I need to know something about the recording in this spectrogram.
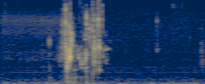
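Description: Spring water sloshing and splashing around a camera at the surface: a short cluster of splashes about half a second in, over a low steady rumble.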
